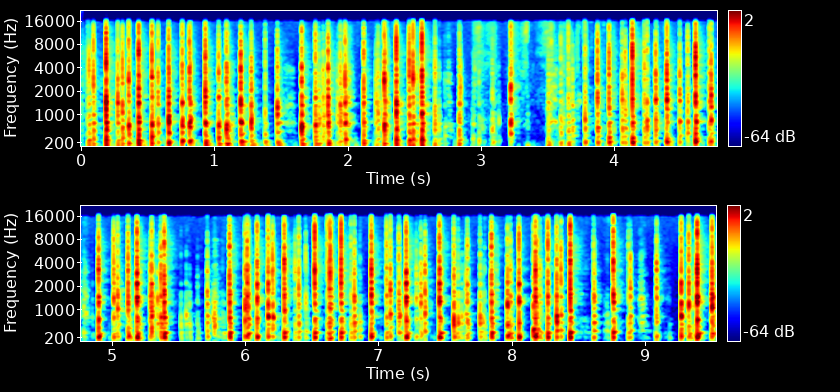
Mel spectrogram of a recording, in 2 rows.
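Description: A small Star Wars cardboard trading card box holding card packs is tapped and knocked rapidly with nails and fingertips. Dozens of short, dry, hollow taps with a low body near 150 Hz and almost no ring follow each other in a fast, uneven stream.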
